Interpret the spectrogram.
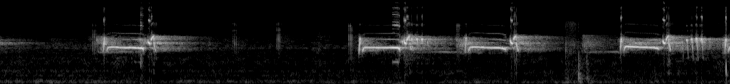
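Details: Red-headed prinia master recording for birds that have stopped singing: after a quiet start, four phrases of a clear whistle followed by a dry, buzzy trill, spaced about one to two seconds apart.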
